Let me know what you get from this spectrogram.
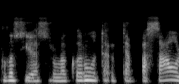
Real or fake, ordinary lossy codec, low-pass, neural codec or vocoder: fake; Opus, 24 kbps; 10.8 kHz; codec, 24 kHz, 0.9 kbps, WavTokenizer, medium speech release version 1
